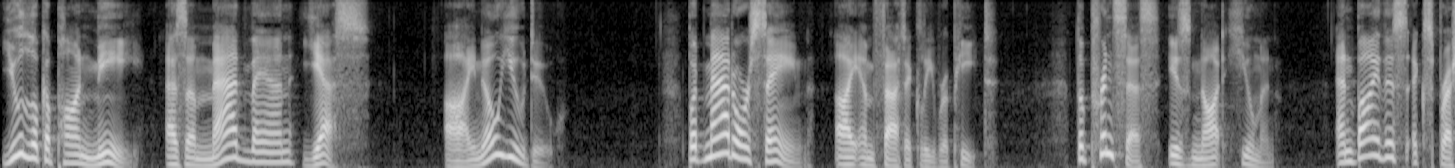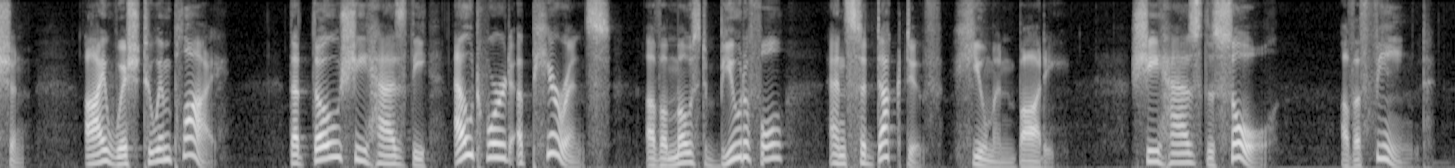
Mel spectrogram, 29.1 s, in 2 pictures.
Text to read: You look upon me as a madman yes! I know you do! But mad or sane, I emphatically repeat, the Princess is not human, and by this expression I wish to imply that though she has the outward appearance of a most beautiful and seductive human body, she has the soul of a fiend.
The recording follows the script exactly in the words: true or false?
true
